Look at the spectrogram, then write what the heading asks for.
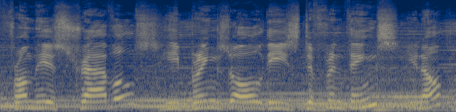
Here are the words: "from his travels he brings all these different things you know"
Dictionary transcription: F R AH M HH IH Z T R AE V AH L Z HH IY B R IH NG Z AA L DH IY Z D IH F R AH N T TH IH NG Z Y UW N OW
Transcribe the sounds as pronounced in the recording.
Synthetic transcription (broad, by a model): F R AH M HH IH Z T R AE V AH L Z HH IY B R IH NG Z AA L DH IY Z D IH F R AH N T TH IH NG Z Y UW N OW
